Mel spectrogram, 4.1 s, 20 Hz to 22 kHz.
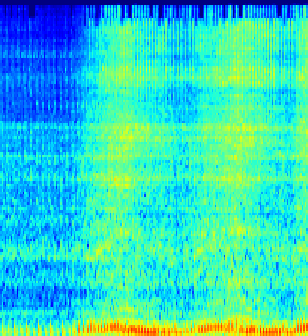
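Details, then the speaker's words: Bajaj Pulsar AS 200, 6.5 years and 30,000 km: revving with an uneven, rough mechanical clatter over the exhaust beat, rising with revs; noise growing lately, also stalled while riding, hard restart, seems to run hot, laggy; cause not found. "तो पिछले कुछ टाइम से मुझे इसके इंजन की आवाज़ में कुछ बदलाव सा लगा और तब से इसकी जो इंजन नॉइज़ है वो लगातार बढ़ ही रही है।"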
